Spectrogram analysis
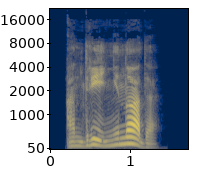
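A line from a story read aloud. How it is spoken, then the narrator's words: Pleading. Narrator (Russian): взмолилась Татьяна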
